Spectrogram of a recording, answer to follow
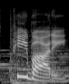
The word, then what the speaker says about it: Peabody: just said it but in a lot of the rest of the US it's Peabody like it's spelled and those different pronunciations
